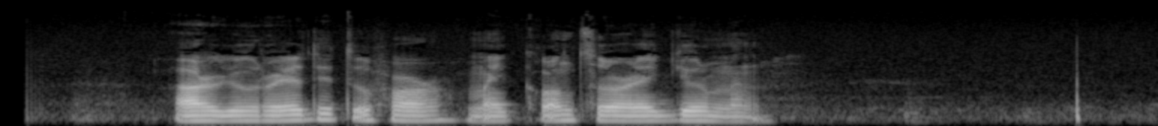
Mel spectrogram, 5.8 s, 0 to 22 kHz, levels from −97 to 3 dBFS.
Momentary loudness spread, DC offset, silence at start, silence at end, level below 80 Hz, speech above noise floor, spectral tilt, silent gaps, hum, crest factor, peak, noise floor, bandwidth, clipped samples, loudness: 20 LU; under 0.1%; 0.85 s; 1.95 s; -74 dBFS; 37 dB; -7.5 dB/octave; none; none; 22 dB; -8 dBFS; -63 dBFS; 11.5 kHz; under 0.1%; -27 LUFS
